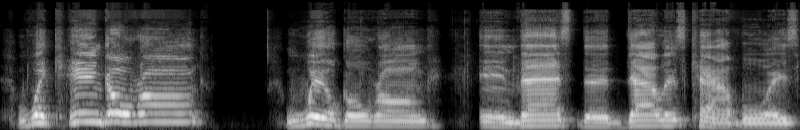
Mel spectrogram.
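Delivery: deliberate, very slow delivery, every word dragged out. Putting on a hat to mock Cowboys fans: Stephen A. Smith impression. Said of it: "What does Stephen A. Smith say?".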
